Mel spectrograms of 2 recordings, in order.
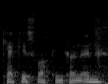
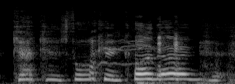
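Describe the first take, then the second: First: Said in the usual way. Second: Much higher, louder and very slow, roared from the corner; Scottish corner shout. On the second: Retold or imitated. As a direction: bellow it like a Scottish corner man on telly. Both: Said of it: "It's Scottish".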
